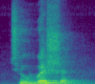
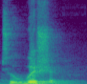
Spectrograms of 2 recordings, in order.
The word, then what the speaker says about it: tuition: british but after that it's not ishan tuition you have to put the what sound there so tuition word number 41 is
